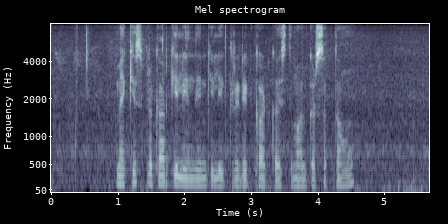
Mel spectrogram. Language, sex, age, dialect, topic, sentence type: Hindi, male, 25-30, Marwari Dhudhari, banking, question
